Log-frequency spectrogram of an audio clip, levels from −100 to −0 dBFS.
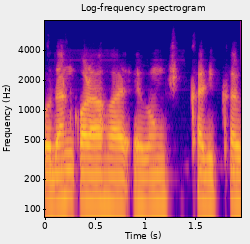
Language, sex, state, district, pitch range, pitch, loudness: Bengali, male, West Bengal, North 24 Parganas, 110-115 Hz, 110 Hz, -19 LUFS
